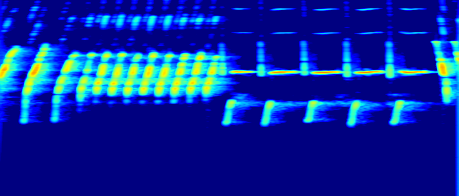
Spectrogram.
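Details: Crested Gloster canary singing, kept as a pet, song used for training young canaries: rapid repeated falling syllables in a fast trill, then a steady high whistled tone broken by short lower notes.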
